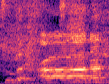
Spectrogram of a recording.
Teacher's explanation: ہا کو حلق کے درمیان سے نکالیں گے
